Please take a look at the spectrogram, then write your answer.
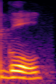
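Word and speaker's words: Gul: you pronounce your name i go by gold it's g-u-l yes could you spell that again g-o-u g-u-g-u-l g u l okay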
